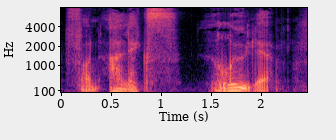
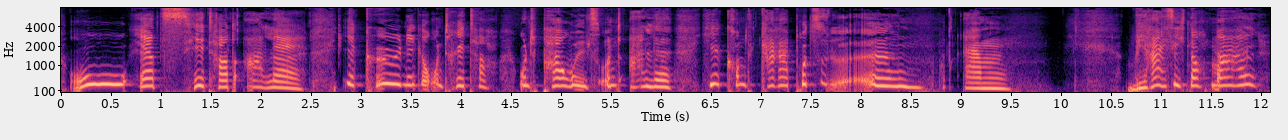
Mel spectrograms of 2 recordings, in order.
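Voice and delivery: very high squeaky proclamation, faltering at the end; boastful little ghost. Acted. Little ghost threatens kings and knights, high grandiose voice. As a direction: proclaim like a tiny would-be terror, then lose the thread.

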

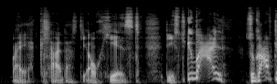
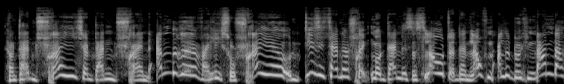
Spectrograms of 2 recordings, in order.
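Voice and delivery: fast panicky rambling; 6 semitones higher, faster than usual. Acted. Panicked rambling about chaos.

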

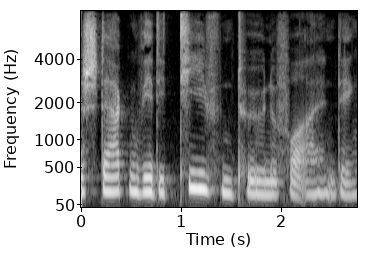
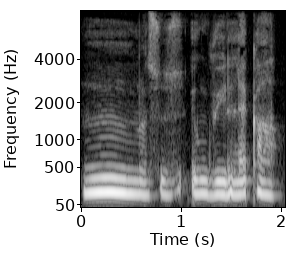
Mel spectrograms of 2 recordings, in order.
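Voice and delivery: lips pushed forward, dark rounded resonance; a relishing "Mm", dark and round; 2 semitones lower than usual. Shown as a demonstration. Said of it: "wenn ich die Lippen so nach vorne mache".

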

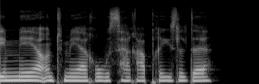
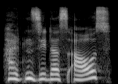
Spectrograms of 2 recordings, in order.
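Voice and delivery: gasping, higher and louder; out of breath from the fight; panting question; 5 semitones higher, 5 dB louder than usual. A narrator's reading. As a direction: Karina gasping at Ronny, breathless. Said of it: "keuchte Karina".

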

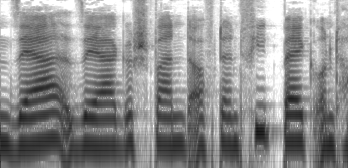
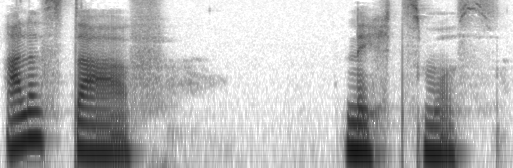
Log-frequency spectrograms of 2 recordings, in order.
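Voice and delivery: sleep meditation; slower than usual. Acted. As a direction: guide the listener gently into sleep.

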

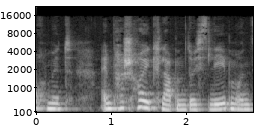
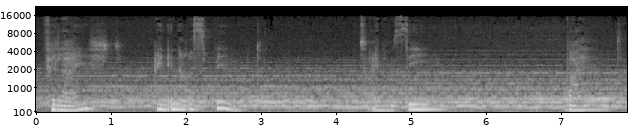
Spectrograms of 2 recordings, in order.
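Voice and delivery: guided meditation; 3 dB quieter than usual. Acted. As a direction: lull them gently into rest.

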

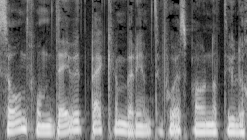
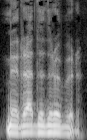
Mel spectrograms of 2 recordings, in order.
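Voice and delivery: ordinary talk

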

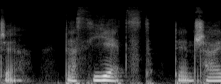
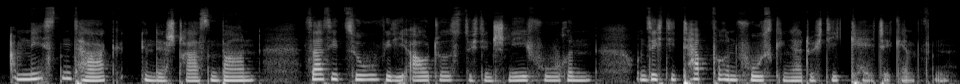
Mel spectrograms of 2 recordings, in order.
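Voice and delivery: ordinary delivery, nothing marked

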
